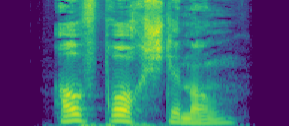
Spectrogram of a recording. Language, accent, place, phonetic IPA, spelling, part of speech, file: German, Germany, Berlin, [ˈaʊ̯fbʁʊxˌʃtɪmʊŋ], Aufbruchstimmung, noun, De-Aufbruchstimmung.ogg
- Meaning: atmosphere of departure or change, optimistic mood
